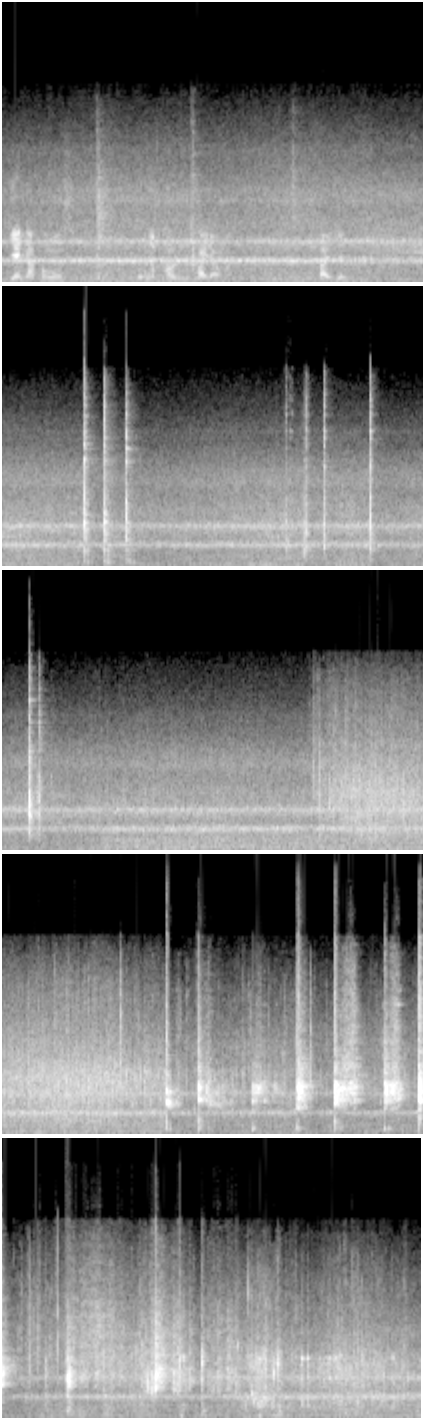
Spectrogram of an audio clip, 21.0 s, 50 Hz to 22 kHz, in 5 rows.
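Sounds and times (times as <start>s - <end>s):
steady background roar: 0.0s - 20.0s
food sizzling in wok: 11.5s - 19.3s
metal spatula striking wok: 14.3s - 18.8s.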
